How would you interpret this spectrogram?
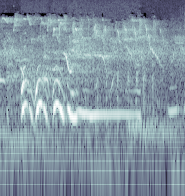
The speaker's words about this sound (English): I like that lone coyote in the background.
